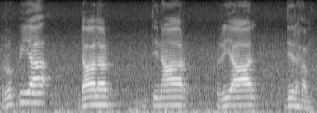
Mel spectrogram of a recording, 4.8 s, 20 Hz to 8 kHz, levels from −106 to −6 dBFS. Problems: constant background noise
